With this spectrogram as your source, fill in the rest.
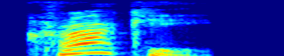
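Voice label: "crocky", British English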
